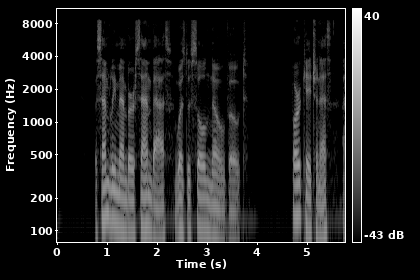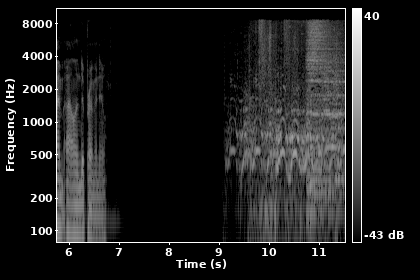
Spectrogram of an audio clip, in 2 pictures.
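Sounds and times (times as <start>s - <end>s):
speech: 0.8s - 3.8s, 4.7s - 6.8s
sled dogs barking and yipping at the start of a sled dog race in Alaska: 9.1s - 11.5s.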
